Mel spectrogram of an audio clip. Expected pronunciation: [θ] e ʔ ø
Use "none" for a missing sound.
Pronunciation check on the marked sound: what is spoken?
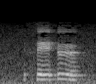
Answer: θ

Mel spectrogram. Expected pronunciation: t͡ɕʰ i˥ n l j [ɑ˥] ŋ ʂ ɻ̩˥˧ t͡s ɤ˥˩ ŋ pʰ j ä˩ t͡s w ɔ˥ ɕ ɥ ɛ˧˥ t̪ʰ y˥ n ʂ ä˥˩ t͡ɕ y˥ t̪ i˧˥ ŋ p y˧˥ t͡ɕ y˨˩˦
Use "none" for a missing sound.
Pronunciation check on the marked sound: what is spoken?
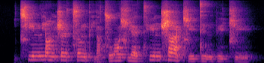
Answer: ɑ˥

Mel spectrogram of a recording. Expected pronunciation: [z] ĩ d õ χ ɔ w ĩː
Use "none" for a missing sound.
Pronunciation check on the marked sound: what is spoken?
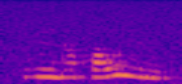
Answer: z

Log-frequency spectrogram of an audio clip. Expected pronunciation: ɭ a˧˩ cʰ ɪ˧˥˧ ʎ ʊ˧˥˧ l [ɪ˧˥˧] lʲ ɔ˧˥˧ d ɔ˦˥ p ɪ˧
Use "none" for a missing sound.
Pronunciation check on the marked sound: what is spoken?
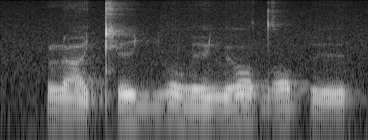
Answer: ɪ˧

